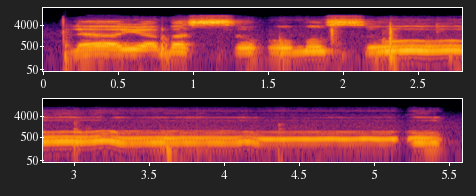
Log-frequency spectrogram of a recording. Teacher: سین کے بعد مد متصل ہے کیونکہ حمزہ اسی کلمہ میں ہے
